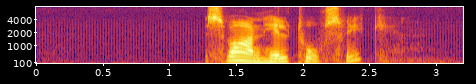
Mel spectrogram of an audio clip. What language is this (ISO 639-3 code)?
nor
